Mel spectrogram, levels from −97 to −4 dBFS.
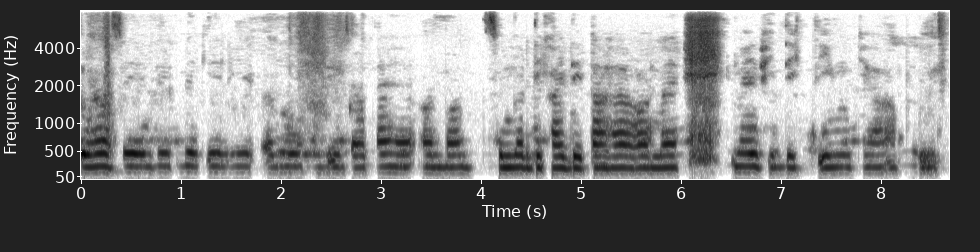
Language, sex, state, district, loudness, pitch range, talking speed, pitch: Hindi, female, Bihar, Kishanganj, -19 LUFS, 210-230 Hz, 140 wpm, 220 Hz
